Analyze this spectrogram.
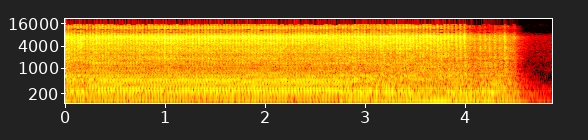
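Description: Milwaukee cordless impact wrench hammering steadily on a long extension, spinning out a rusted truck bed bolt, then stopping just before the end as the bolt comes free.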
